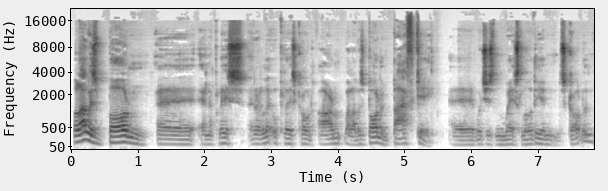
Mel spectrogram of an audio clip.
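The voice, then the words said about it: Scottish accent. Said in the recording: “you're not from South Wales at all, because there's a north of the border accent”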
